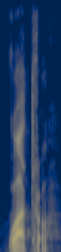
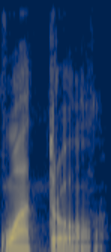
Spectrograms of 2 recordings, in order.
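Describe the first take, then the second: First: Said in the usual way. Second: "Cuatro" in two slow syllables; slow model. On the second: Shown as a demonstration. Teacher modelling vocabulary for learners, slow "Cuatro".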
